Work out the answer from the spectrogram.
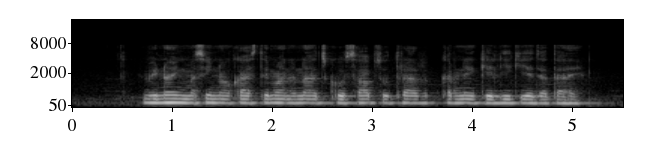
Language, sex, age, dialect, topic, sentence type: Hindi, male, 46-50, Marwari Dhudhari, agriculture, statement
